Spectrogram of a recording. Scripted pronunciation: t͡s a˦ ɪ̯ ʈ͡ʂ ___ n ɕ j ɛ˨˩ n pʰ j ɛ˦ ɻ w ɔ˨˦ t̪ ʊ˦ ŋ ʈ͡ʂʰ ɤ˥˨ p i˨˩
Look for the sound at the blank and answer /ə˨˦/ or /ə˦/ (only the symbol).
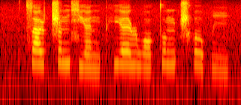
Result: ə˦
